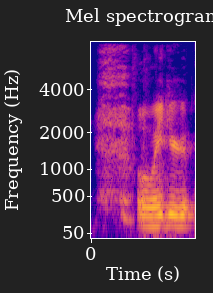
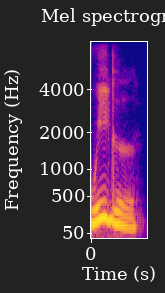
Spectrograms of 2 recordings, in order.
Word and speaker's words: Uyghur: Fucking Uyghur law. Jesus. I think you mean Uyghur. Is that how you pronounce it?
